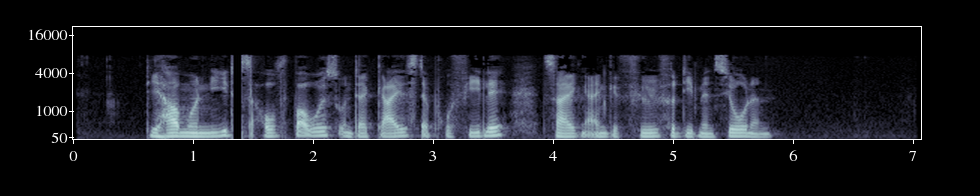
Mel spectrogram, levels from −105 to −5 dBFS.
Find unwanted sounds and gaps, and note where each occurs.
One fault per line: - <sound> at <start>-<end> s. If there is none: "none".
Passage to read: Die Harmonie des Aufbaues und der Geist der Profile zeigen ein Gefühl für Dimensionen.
- dropout at 1.3-1.4 s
